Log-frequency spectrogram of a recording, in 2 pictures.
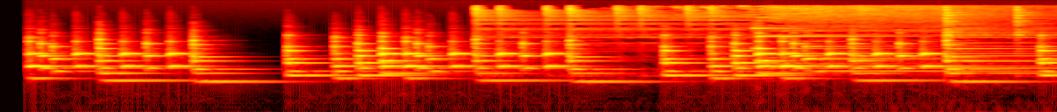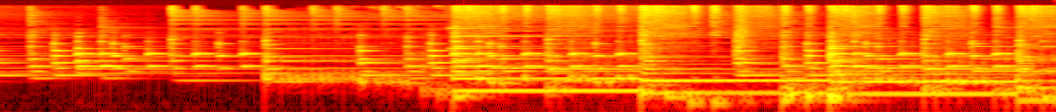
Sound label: Percussion Feature; WVHS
